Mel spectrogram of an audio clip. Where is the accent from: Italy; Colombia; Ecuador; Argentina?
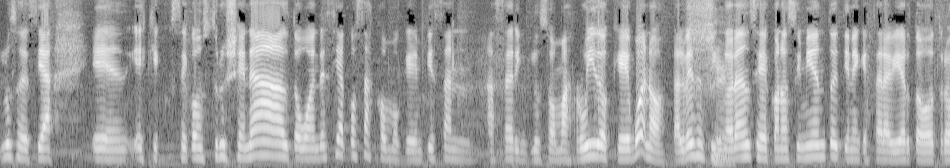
Argentina; Buenos Aires; Para seguir demostrando que somos muy porteños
